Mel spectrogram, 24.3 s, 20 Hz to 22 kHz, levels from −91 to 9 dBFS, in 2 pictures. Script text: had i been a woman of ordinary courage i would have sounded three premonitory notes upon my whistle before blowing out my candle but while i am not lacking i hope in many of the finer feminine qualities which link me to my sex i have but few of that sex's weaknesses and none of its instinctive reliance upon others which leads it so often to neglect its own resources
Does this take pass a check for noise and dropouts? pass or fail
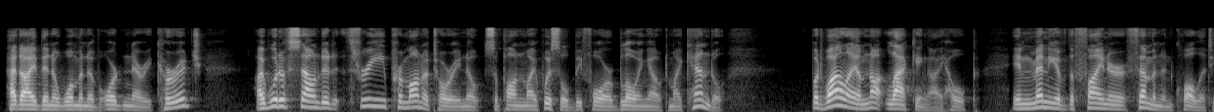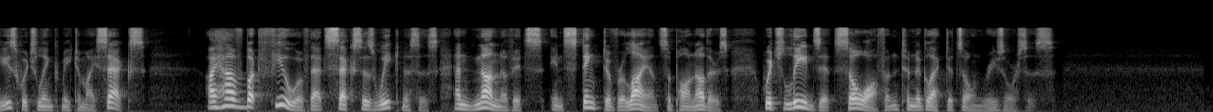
pass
